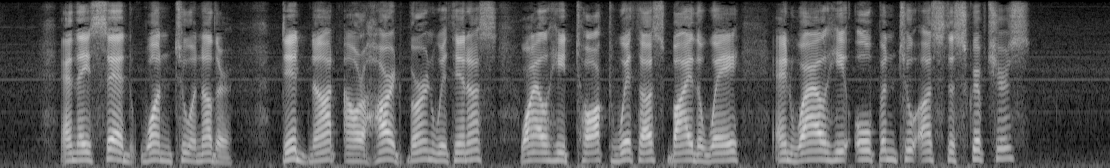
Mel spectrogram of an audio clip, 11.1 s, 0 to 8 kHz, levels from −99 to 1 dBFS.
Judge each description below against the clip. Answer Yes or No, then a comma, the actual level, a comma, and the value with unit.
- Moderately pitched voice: Yes, medium, 145 Hz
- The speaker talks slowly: No, average, 160 wpm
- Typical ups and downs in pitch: No, narrow, 2.1 semitones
